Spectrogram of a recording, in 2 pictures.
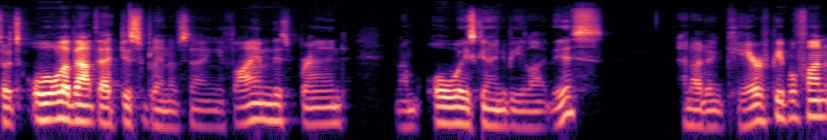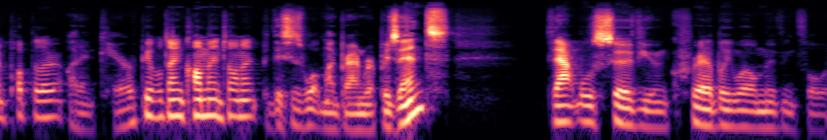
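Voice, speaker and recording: Very fast and full of lively intonation, a man with an Australian accent speaks with big swings in loudness, the sound dry and close with no echo. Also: medium pitch for a man. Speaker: futurist. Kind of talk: interview conversation. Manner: animated.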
